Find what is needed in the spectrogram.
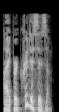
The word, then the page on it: hypercriticism: British English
